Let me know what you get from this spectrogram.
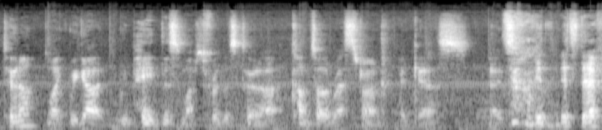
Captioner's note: laughs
